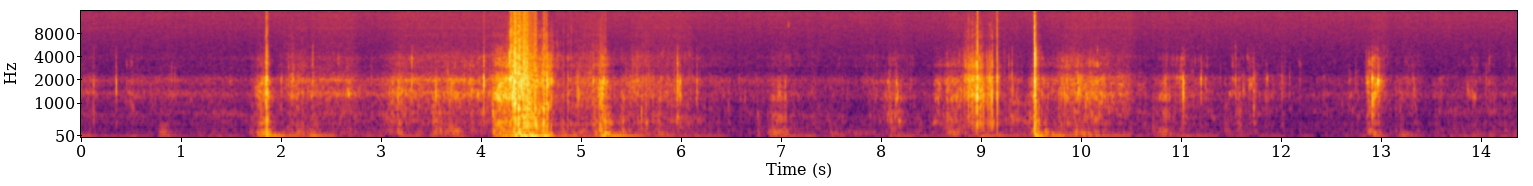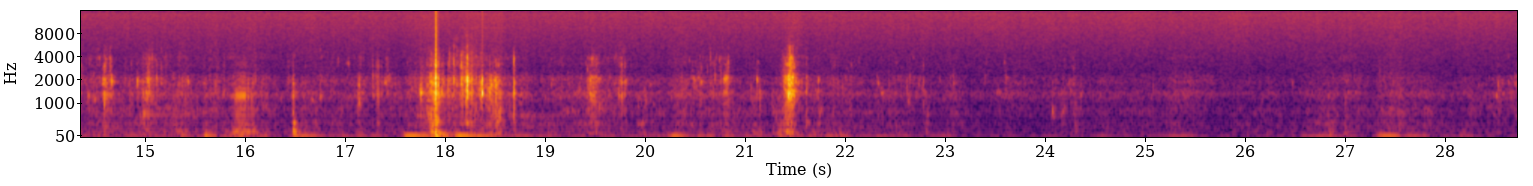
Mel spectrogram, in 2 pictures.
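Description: Choppy sea water splashing and slapping against a sea kayak's hull and deck while the paddle blades dip and pull, close to the deck. The splashes come irregularly: the biggest hit about four seconds in, more around nine and eighteen seconds, and the water goes quieter near the end.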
